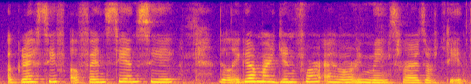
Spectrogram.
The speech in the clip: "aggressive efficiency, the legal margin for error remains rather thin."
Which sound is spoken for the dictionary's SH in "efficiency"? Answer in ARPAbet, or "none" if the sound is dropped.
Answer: S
